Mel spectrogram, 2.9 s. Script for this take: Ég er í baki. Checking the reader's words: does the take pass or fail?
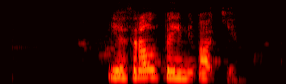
fail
